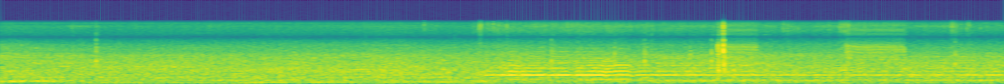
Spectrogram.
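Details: Bumblebee zipping around flowers in a garden in a gentle breeze: a faint, steady, low droning buzz that sets in about halfway through and holds to the end, over a constant background hiss.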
